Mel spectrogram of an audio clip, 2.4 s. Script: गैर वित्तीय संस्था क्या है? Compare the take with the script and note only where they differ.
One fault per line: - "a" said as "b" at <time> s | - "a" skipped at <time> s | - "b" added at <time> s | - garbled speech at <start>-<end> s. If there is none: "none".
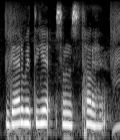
- "क्या" skipped at 1.8 s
